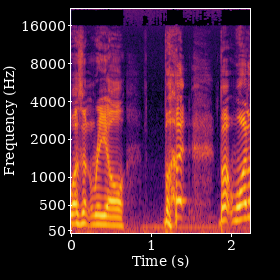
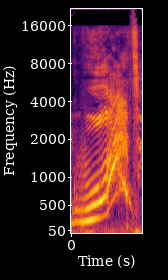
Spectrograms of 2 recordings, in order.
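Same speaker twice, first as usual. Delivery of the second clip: a hammed-up what, raised high; mock disbelief; 5 semitones higher than usual. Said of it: "it's like".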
